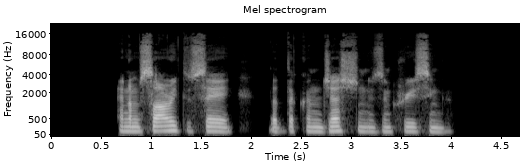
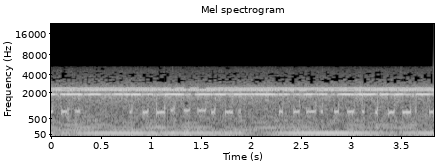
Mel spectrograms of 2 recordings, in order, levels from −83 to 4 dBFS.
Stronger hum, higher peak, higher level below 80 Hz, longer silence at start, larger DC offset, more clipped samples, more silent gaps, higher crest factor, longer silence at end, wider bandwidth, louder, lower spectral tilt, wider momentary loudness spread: neither; about the same, -2 dBFS vs 0 dBFS; second, -62 dBFS vs -22 dBFS; first, 0.65 s vs 0 s; second, under 0.1% vs 0.4%; neither; first, 2.13-2.17 s vs none; first, 20 dB vs 10 dB; first, 0.7 s vs 0 s; first, 16.5 kHz vs 5.4 kHz; second, -21 LUFS vs -8 LUFS; second, -4 dB/octave vs -6.5 dB/octave; first, 13 LU vs 1 LU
